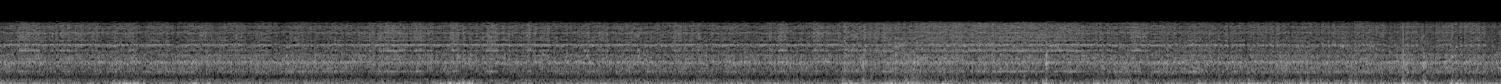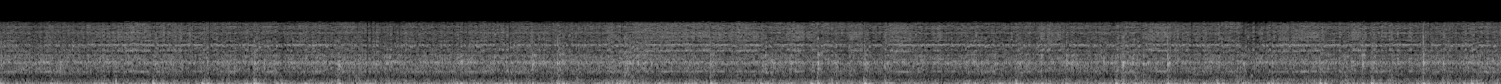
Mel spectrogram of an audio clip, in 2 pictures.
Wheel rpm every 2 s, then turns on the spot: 160, 160, 160, 160, 160, 160, 160, 160, 160, 160, 160, 160, 160, 170, 160.
none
